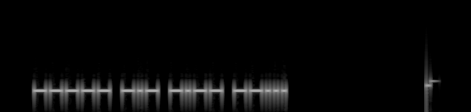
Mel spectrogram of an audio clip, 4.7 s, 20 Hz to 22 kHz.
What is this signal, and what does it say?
Morse code, heard as a keyed tone, about 29 wpm, 700 Hz. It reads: 0KY7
